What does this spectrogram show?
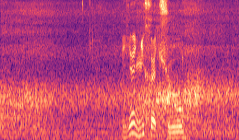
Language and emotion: Russian, neutral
